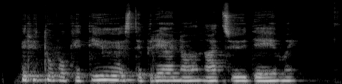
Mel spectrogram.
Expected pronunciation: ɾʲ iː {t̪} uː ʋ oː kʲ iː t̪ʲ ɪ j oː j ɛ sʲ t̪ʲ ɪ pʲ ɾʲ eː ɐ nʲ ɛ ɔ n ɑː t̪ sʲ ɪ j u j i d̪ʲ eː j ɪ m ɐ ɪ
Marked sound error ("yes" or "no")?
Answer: no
